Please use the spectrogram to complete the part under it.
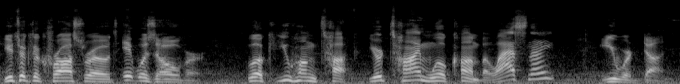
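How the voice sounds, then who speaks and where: A man's voice: on the high side, big pitch swings, a little slow, a bit bright. A man playing a proud, self-assured wrestling rival in a video game, speaking firmly. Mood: proud, challenging. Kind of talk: dramatic video game dialogue. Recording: faint background noise.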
